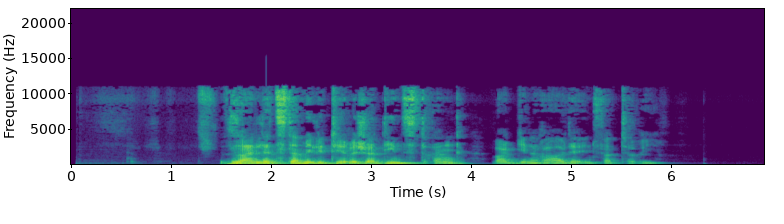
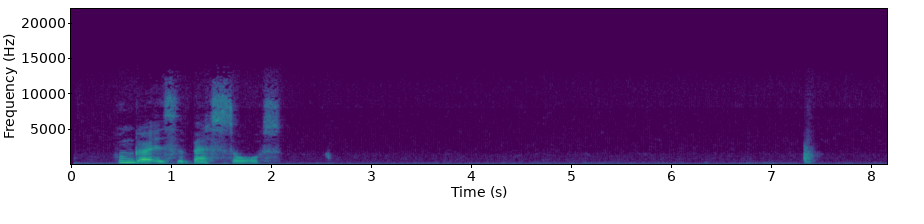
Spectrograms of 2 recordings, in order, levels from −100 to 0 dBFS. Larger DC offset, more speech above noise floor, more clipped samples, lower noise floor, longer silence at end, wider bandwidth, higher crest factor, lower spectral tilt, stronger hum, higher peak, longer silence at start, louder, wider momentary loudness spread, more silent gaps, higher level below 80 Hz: neither; first, 70 dB vs 35 dB; neither; first, -88 dBFS vs -75 dBFS; first, 1.05 s vs 0.75 s; second, 11.5 kHz vs 13.5 kHz; about the same, 20 dB vs 24 dB; first, -5 dB/octave vs -3.5 dB/octave; neither; first, 0 dBFS vs -22 dBFS; first, 1.3 s vs 0.5 s; first, -17 LUFS vs -40 LUFS; about the same, 20 LU vs 20 LU; neither; first, -50 dBFS vs -72 dBFS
